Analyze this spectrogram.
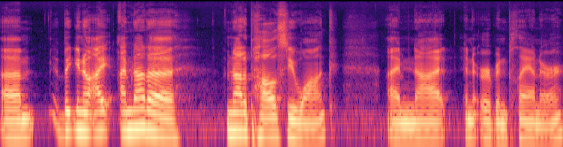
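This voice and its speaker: Here a man talks at a moderate pace. His pitch is fairly high, with ordinary pitch variation. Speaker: TV producer and streets activist. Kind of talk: casual interview. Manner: energetic.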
